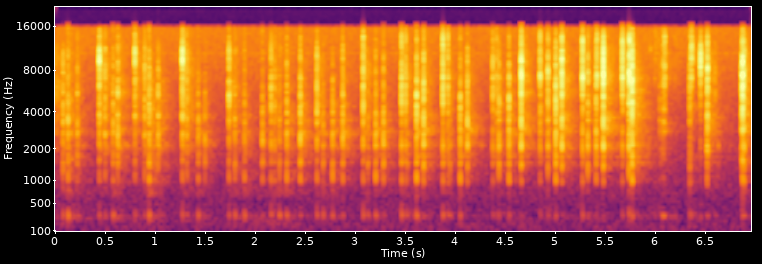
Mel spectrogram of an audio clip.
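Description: Long acrylic nails tap rapidly on a clear plastic nail polish remover bottle with a pink cap, partly filled with liquid. The result is a quick, uneven run of short, bright clicks with crisp high-frequency ticks that fade almost instantly, with no low end.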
